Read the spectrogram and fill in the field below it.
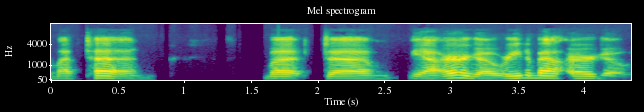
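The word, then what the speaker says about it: ergot: Erggo, thank God.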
